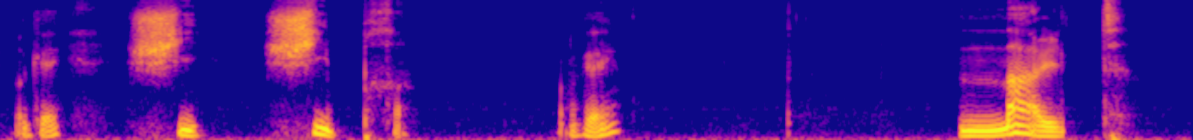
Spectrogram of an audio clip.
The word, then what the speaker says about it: Malte: Malte. Same thing here, you don't insist on the final E. Malte.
